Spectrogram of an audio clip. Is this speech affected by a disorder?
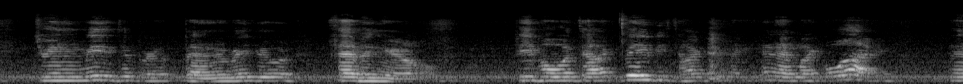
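Yes: cerebral palsy; cannot walk, uses wheelchair.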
